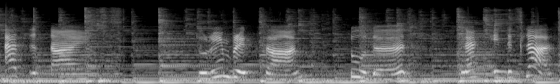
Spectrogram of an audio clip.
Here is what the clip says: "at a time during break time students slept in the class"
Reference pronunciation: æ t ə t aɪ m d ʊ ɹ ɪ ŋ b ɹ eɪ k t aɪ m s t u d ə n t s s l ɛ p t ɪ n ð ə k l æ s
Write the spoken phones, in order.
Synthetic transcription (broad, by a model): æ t ə t aɪ m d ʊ ɹ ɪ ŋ b ɹ eɪ k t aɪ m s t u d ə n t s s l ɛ t ɪ n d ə k l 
